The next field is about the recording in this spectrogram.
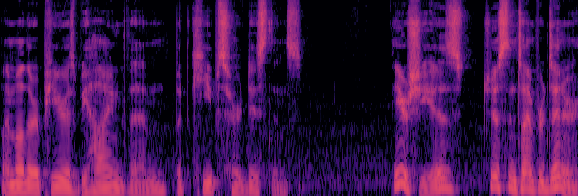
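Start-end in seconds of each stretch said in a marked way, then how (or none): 3.9-5.8 overly cheerful, a touch too bright, sing-song. Reading a novel aloud, the mother greets the peacekeepers: a little too brightly. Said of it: "she says a little too brightly".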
